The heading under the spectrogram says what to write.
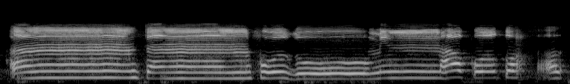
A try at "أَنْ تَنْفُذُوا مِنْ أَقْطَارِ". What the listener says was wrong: मिन पे आपने गुन्ना कर दिया है जी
